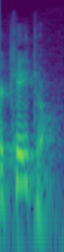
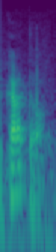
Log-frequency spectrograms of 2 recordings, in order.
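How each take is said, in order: First: "Kato" misread as KAY-toh; anglicized mispronunciation. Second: "Kato" with an open ah, KAH-toh; correct Japanese pronunciation. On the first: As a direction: say "Kato" with the English letter-A sound, KAY-toh. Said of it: "yet he says Kato". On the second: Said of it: "I just finished saying Kato". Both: Retold or imitated.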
